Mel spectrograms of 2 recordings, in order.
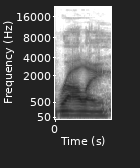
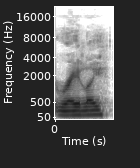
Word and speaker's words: Raleigh: up in the phone and pronounced it Rayleigh. I was like, that's kind of a dead giveaway. We got to pronounce the name right, and I feel like Raleigh's a pretty well-known city, so let's get that one right.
